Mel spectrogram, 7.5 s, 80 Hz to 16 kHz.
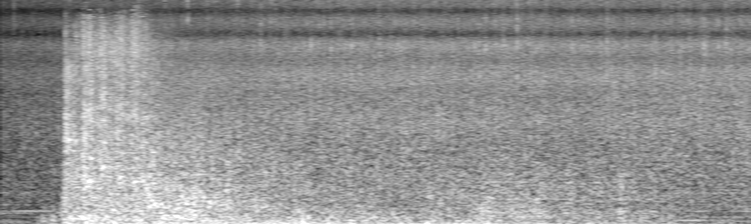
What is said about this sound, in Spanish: El 15 de noviembre de 1542, en la entonces Nueva España, hoy México, y la reciente fundada población de Mérida, se desató una fuerte tormenta que convirtió a los caminos de tierra casi en algo inaccesible.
